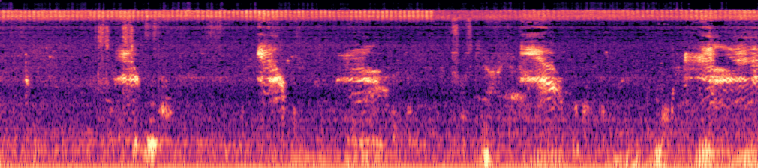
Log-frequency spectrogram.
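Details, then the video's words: Hungry lion cub in Kenya's Maasai Mara keeps meowing at a lioness for food: about five high, wavering, downslurred mews spread across ten seconds, over a steady low rumble like an idling engine. "Hungry Little Lion Cub Keeps Meowing at Lioness"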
